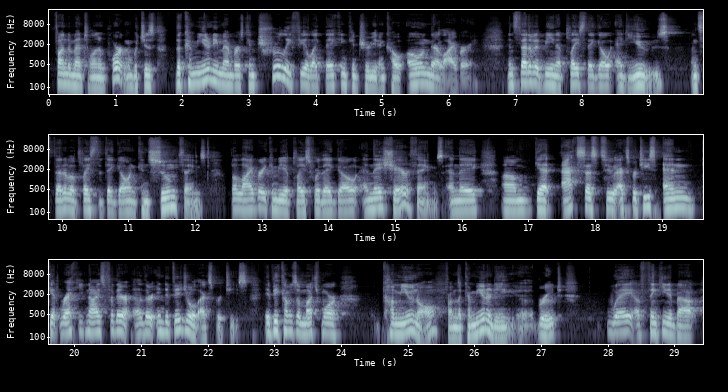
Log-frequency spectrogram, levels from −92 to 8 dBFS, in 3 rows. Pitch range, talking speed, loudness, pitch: 110-135 Hz, 170 wpm, -22 LUFS, 120 Hz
